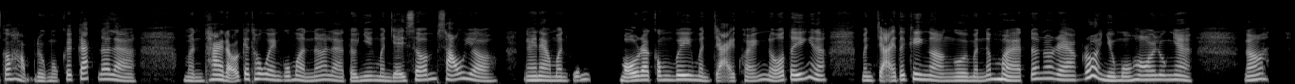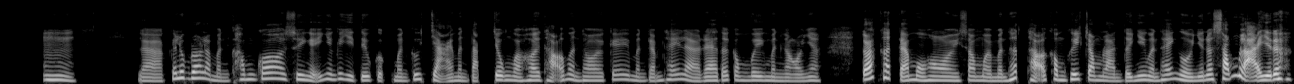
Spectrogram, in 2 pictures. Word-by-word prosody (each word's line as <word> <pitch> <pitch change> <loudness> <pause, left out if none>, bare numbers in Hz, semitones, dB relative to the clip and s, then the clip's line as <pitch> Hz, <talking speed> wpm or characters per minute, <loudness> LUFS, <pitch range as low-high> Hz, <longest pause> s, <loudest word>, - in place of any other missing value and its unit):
có 235 - -1
học 235 -4 -3
được 165 -1 -3
một 165 -1 -6
cái 225 - -3
cách 260 +3 -1
đó 240 0 +1
là 180 -7 -1 0.5
mình 165 -2 -4
thay 225 +2 +4
đổi 175 0 +2
cái 245 - -1
thói 250 +1 0
quen 220 -5 0
của 190 - -2
mình 195 -4 -2
á. 210 +3 -2
Là 185 -4 -3
tự 165 - -3
nhiên 195 +3 -2
mình 180 -2 -2
dậy 165 +1 0
sớm 215 +7 0
6:00, 210 -9 0 0.3
ngày 195 0 +1
nào 190 -2 +2
mình 180 -1 -2
cũng 190 +5 -4 0.3
bộ 175 0 +4
ra 210 +1 +5
công 205 0 -3
viên, 215 -1 +5
mình 180 -4 -3
chạy 165 -1 -2
khoảng 180 +5 -4
nửa 190 0 +1
tiếng 225 +6 +2
vậy 300 - -1
đó. 215 - +1 0.4
Mình 190 -1 -2
chạy 185 - +1
tới 215 +2 0
khi 240 +1 +2
ng 180 -5 0
người 180 0 +1
mình 175 0 -3
nó 225 - -1
mệt 190 -8 +3
á, 250 +2 -1
nó 275 0 -2
ra 210 -4 +1
rất 210 - 0
là - - +3
nhiều 190 -5 +1
mồ 180 0 0
hôi 215 0 +2
luôn 215 0 -1
nha. 205 -5 0 0.5
Đó, 210 +6 +2 0.7
ừm, 210 -4 0 0.6
là 165 -2 -3
cái 265 - -3
lúc 300 -2 +3
đó 290 0 +4
là 260 - -1
mình 175 -5 -6
không 230 +5 -4
có 265 +1 +2
suy 230 -1 0
nghĩ 185 -2 -2
những 235 0 -3
cái 250 -2 -3
gì 205 - -1
tiêu 190 +1 -1
cực, 170 - -7
mình 175 -2 -5
cứ 235 +6 -2
chạy 170 -6 -2
mình 175 -2 -5
tập 155 -1 -5
trung 200 -2 +1
vào 180 -2 -1
hơi 190 +1 0
thở 190 +1 -1
mình 215 -5 -3
thôi. 180 -1 -2
Cái 225 +4 -5
mình 180 -4 -7
cảm 170 +2 -5
thấy 225 +1 -3
là 200 -9 -1
ra 180 +3 +1
tới 200 +2 -2
công 195 -3 -5
viên, 190 -1 0
mình 170 -2 -3
ngồi 155 -1 -4
nha, 180 0 -4 0.4
toát 255 +8 +5
hết 295 -2 +1
cả 185 0 +5
mồ 195 -3 +1
hôi, 185 -2 +1
xong 185 0 -3
rồi 170 -2 -1
mình 165 +1 -2
hít 275 +6 +3
thở - - +3
không 225 -5 +1
khí 235 +2 +4
trong 210 -5 0
lành, 160 -2 -2
tự 165 - -1
nhiên 200 +4 +1
mình 180 -1 0
thấy 230 +3 0
người 195 -8 +2
như 185 +2 0
nó 230 - +4
sống 240 - +5
lại 195 - +8
vậy 205 +1 +8
đó. 245 - +10
195 Hz, 285 wpm, -22 LUFS, 180-225 Hz, 0.7 s, đó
